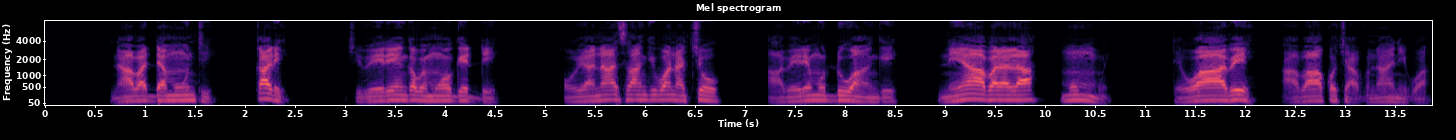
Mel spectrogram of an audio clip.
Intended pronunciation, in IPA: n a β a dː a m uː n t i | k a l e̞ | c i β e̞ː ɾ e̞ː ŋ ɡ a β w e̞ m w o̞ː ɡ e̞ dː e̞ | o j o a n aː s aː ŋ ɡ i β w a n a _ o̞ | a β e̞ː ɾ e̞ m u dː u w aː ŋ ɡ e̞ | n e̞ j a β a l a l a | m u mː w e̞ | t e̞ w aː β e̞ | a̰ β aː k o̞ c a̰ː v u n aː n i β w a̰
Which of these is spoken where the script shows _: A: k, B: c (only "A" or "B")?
B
